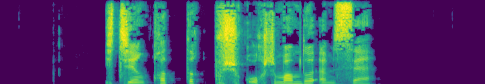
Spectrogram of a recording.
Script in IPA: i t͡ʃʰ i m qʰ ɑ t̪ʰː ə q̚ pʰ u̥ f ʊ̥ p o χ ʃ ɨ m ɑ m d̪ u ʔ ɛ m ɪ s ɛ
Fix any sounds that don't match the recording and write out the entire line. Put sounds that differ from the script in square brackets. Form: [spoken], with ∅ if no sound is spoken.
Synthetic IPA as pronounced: i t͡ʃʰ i [ŋ] qʰ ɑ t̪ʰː ə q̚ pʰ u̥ [ʃ] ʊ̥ [q] o χ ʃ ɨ m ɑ m d̪ u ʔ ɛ m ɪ s ɛ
